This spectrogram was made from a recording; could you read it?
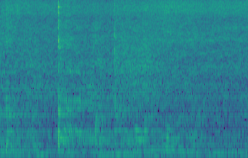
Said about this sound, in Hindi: बस अभी मैंने इसमें ना चिकन डाल दिया, फ्राई करके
